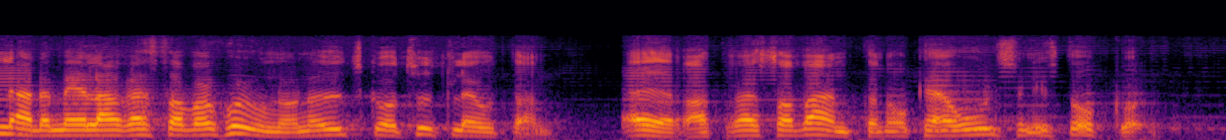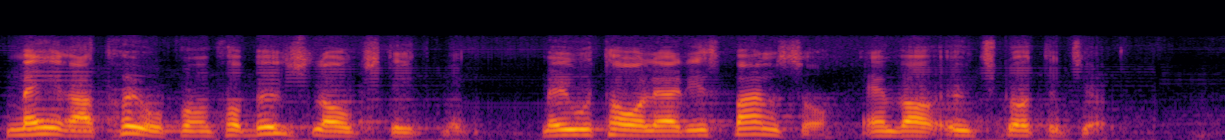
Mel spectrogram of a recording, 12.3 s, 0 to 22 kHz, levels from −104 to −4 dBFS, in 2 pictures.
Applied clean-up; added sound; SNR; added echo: neural separator model SepFormer DNS4.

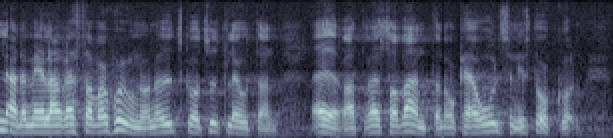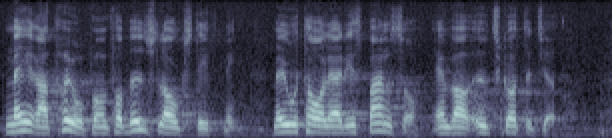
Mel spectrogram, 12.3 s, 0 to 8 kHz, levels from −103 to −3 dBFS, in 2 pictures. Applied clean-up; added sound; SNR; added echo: none; none; none; none.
